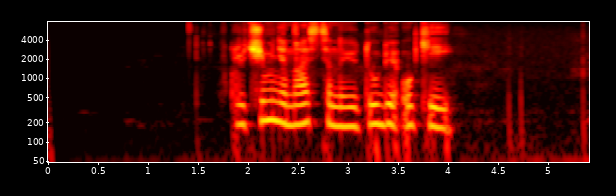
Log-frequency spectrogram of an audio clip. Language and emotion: Russian, neutral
